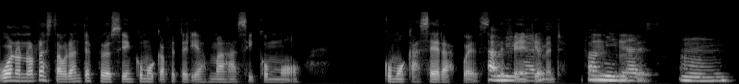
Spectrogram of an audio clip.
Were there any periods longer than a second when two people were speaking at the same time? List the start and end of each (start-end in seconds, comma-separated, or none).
4.9-6.3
